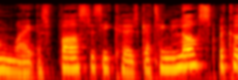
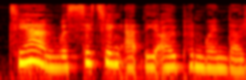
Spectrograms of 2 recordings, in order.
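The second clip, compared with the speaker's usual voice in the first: ordinary delivery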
